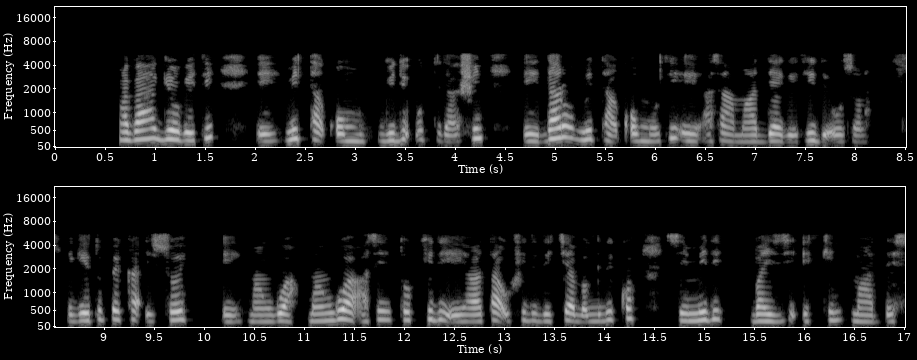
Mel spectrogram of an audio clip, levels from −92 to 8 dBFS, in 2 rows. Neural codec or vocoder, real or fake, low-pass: none; real; 5.4 kHz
